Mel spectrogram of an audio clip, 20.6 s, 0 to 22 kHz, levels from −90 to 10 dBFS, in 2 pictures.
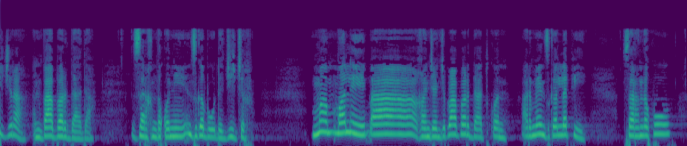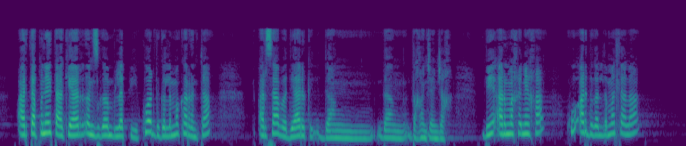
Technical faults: Vorbis compression

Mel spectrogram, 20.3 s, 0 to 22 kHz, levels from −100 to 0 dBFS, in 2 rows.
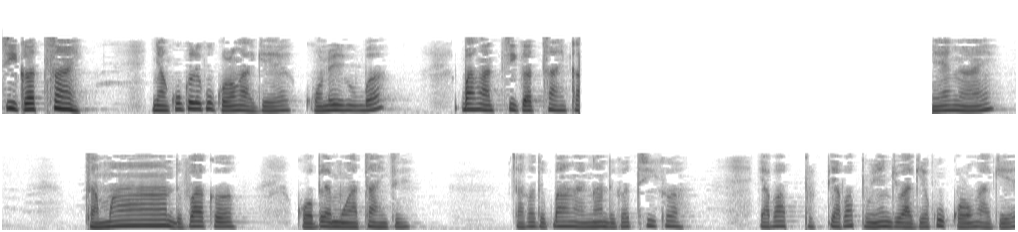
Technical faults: MP3 compression; audio dropout to silence

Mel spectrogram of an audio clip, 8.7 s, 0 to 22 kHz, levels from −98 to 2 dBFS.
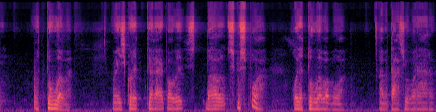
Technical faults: Opus compression

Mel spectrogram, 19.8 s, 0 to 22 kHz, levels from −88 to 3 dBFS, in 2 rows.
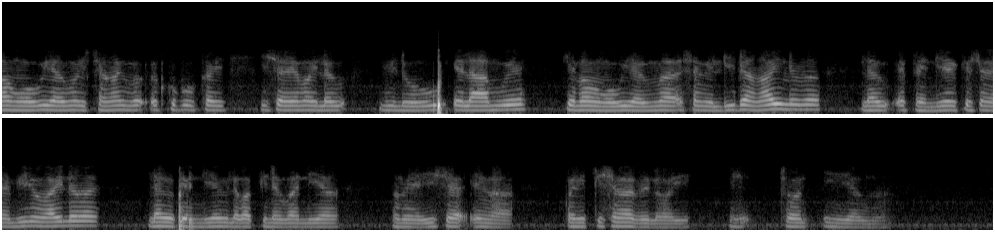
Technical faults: GSM full-rate codec; GSM bit errors

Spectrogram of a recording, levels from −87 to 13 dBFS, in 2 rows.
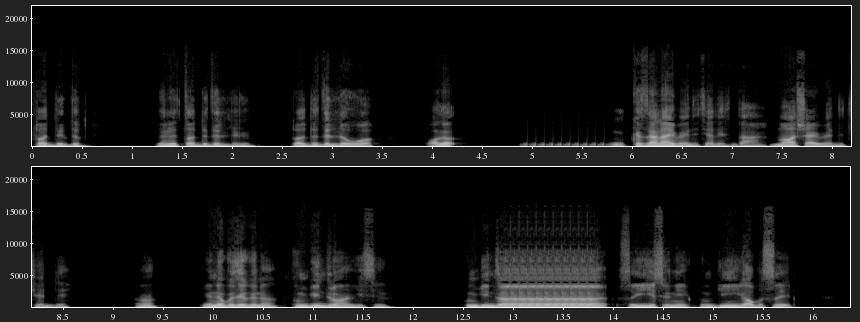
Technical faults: system hang loop

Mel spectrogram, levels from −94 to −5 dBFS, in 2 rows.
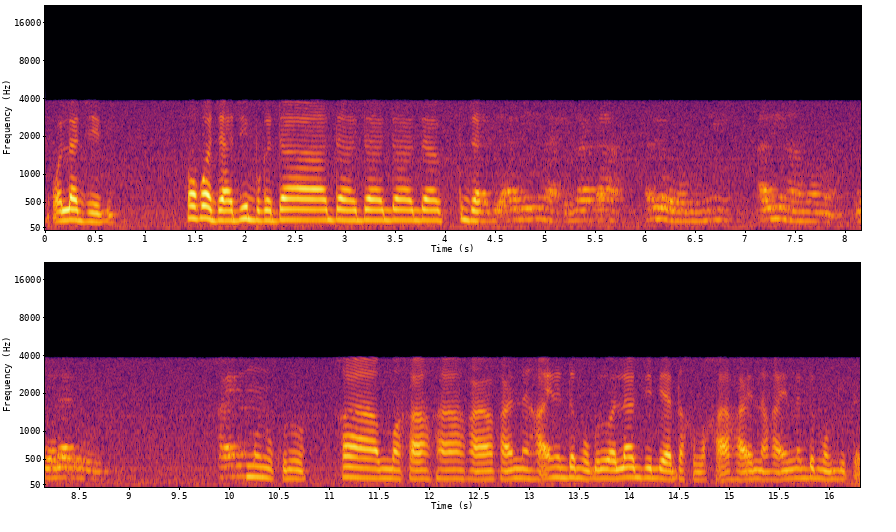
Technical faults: switch to a distant microphone

